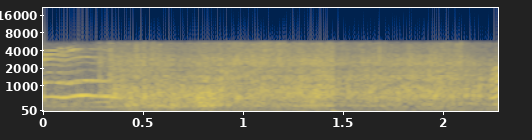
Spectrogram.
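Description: A body hitting pool water after a jump from a diving board: a splash begins sharply about a third of a second in, followed by water churning and slapping.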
